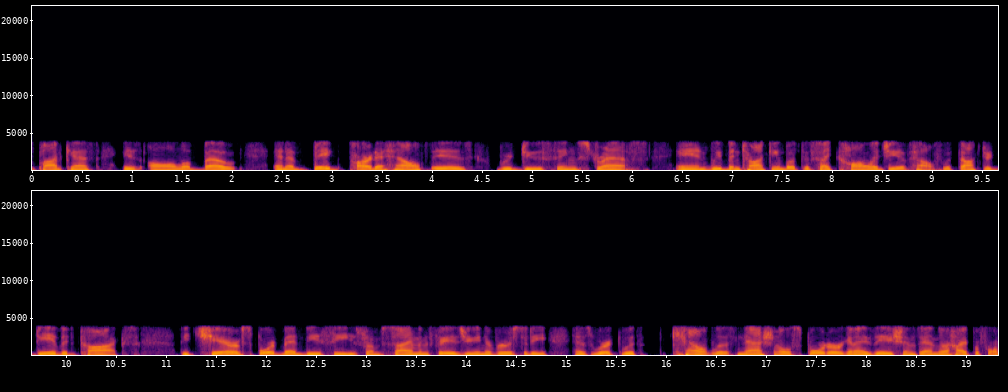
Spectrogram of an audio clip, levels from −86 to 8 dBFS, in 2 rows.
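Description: Throughout, the speech carries G.729 codec damage consistent with 8 kbit/s, sounding rough and synthetic; a spectrogram shows everything above 3.8 kHz cut cleanly away.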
